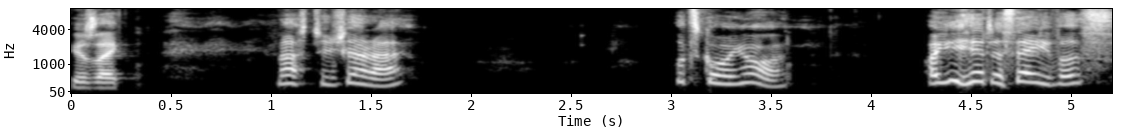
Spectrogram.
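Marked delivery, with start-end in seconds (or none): 1.0-5.2 put-on very high, tiny little kid voice. Retelling a movie scene, quoting the little kid in his little accent. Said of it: "in his little accent".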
